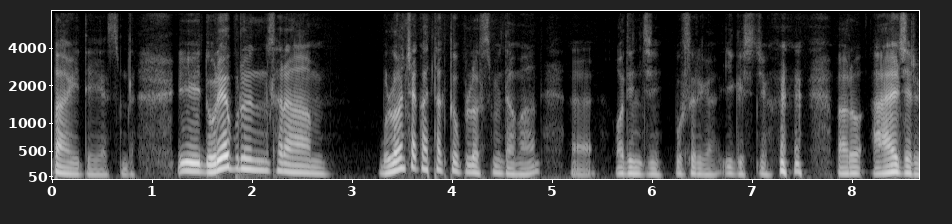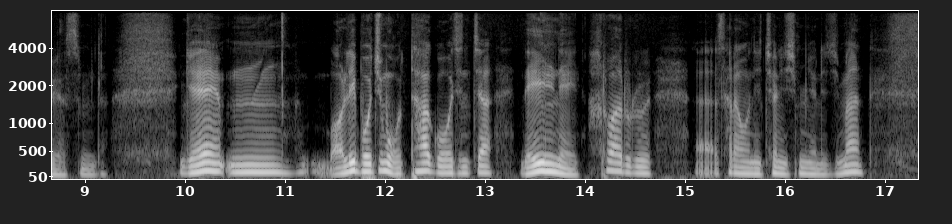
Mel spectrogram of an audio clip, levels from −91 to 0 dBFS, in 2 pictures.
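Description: Nothing stood out on listening to this speech recording, which comes across as having passed through a call path whose wideband coding leaves nothing above 8 kHz.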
